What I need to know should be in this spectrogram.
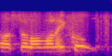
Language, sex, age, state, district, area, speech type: Kashmiri, male, 30-45, Jammu and Kashmir, Budgam, rural, conversation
